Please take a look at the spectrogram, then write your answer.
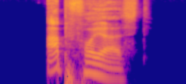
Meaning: second-person singular dependent present of abfeuern
- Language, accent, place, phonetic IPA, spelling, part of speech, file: German, Germany, Berlin, [ˈapˌfɔɪ̯ɐst], abfeuerst, verb, De-abfeuerst.ogg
